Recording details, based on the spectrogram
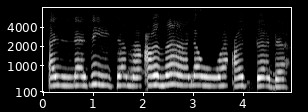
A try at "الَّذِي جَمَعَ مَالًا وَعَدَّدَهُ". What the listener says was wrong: அல்லதி நீட்டீங்க தானே? அல்லதி நீட்ட தானே வேணும். அது நீட்டத்தை இன்னும் லைட்டா நீட்டி ராகத்தை எடுத்துக்கோங்க. மிச்ச நீட்ட வேணாம். பிளவு. அல்லதி ஜமஅ. அல்லதி ஜமஅ என்று இல்லாம அல்லதி ஜமஅ.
